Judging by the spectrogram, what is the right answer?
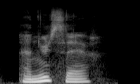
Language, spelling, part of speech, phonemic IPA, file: French, ulcère, noun, /yl.sɛʁ/, Fr-ulcère.ogg
- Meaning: ulcer (an open sore)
